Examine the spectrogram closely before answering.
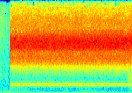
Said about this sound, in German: Das sind Zikaden, und zwar richtig viele Zikaden. Sie haben viele Jahre im Boden gelebt und kommen jetzt bald alle auf einmal nach oben.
